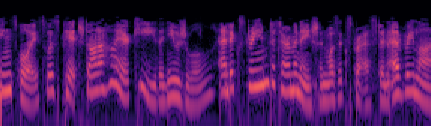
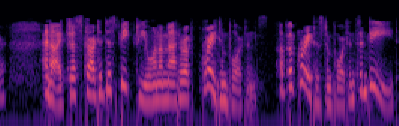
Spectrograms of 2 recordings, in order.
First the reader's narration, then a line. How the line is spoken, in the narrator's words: he repeated irritably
